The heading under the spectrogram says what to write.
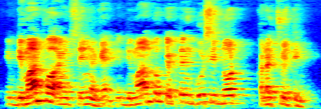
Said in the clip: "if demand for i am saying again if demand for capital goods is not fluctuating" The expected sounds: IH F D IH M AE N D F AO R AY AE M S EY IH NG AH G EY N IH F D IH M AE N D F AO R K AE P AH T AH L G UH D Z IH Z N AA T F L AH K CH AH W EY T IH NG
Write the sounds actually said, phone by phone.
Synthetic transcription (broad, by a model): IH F D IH M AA N D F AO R AY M S EY IH NG AH G EY N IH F D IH M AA N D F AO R K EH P T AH N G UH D S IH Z N AA T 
